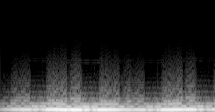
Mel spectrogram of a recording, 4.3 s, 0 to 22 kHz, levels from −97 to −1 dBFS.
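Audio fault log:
1.20–3.46 s drift correction step: everything drops 6.5% slower and about 116 cents flat, then snaps back, likely a clock-matching resampler stepping its rate.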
